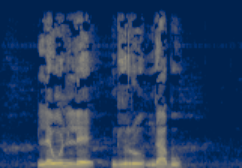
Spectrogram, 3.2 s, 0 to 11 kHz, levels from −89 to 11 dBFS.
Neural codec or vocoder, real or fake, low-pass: none; real; 9.9 kHz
